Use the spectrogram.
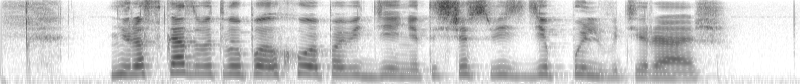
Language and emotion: Russian, angry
